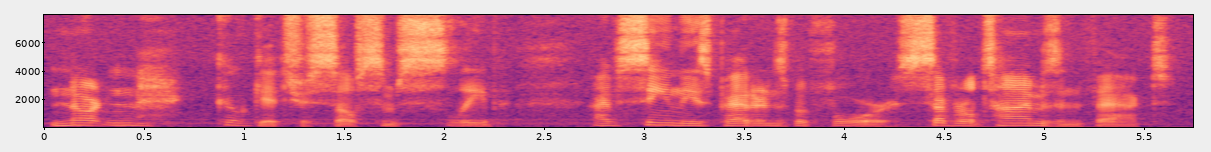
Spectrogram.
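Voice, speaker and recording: A man's voice: mid-range voice, measured pace, pushed and bright, a little hiss or hum, voice pushed up, rough recording. A man reading a novel aloud as a blunt, sardonic, skeptical male scientist with dry delivery.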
